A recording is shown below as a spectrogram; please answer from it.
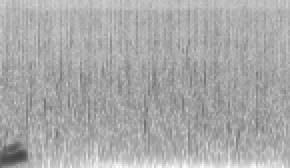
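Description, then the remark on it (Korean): Steady rain falls with a soft, even hiss and scattered droplet taps, after a brief murmur of a voice at the very start. “이렇게 비가 오는데 당장의 메뉴가 걱정이라니.”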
